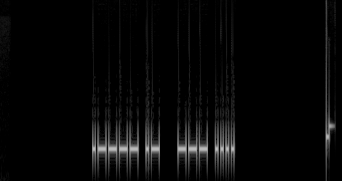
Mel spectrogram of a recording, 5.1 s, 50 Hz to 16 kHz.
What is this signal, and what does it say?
Morse code, heard as a keyed tone, about 30 wpm, 700 Hz. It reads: 1A OH
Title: Field Day Exchanges - 30wpm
